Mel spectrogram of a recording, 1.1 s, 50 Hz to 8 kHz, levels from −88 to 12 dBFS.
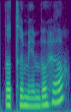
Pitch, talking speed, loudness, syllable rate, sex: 200 Hz, 170 wpm, -16 LUFS, 5.9 syllables/s, female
